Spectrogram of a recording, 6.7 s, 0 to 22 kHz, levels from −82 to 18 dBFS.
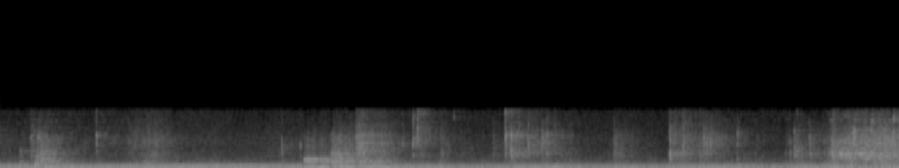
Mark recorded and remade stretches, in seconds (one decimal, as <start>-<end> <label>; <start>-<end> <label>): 0.0-1.1 remade; 1.1-5.4 recorded; 5.4-6.7 remade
